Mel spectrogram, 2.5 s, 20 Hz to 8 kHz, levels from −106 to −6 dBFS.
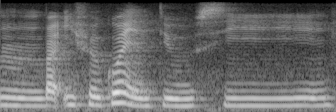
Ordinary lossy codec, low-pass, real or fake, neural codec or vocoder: none; 7.2 kHz; real; none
